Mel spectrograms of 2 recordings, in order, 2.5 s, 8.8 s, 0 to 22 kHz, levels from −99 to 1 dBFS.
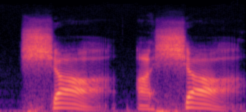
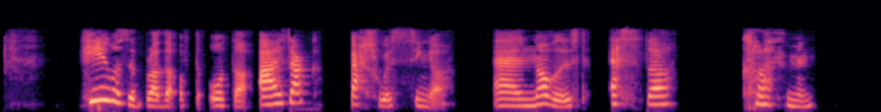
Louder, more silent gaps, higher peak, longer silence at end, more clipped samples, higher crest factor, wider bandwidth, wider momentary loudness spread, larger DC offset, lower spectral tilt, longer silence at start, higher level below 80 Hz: second, -23 LUFS vs -19 LUFS; second, none vs 3.26-3.50 s, 4.57-4.92 s, 5.91-6.04 s, 6.78-7.42 s; second, -10 dBFS vs -2 dBFS; second, 0.05 s vs 0.7 s; neither; about the same, 16 dB vs 20 dB; first, 13 kHz vs 7.8 kHz; second, 10 LU vs 16 LU; neither; about the same, -2.5 dB/octave vs -3 dB/octave; second, 0.2 s vs 0.85 s; first, -44 dBFS vs -70 dBFS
